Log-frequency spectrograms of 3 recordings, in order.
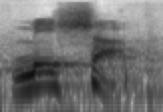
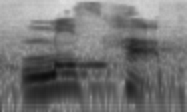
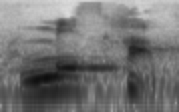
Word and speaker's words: mishap: let us avoid saying mishap. Mishap, no. The S and H are pronounced separately. You say mishap. If you can see the phonetic transcription right here, you say mishap.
